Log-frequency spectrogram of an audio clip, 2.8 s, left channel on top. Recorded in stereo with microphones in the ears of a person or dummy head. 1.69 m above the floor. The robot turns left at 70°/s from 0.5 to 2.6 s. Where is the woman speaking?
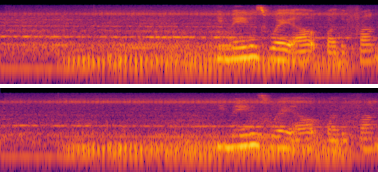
105° left, 0.9 m; by 2.9 s 35° left, 0.9 m.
